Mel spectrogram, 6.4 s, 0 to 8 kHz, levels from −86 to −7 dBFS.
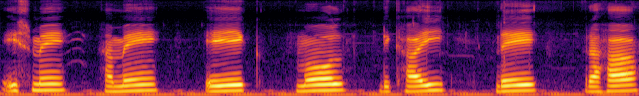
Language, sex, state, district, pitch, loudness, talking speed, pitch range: Hindi, female, Haryana, Charkhi Dadri, 170 Hz, -15 LUFS, 65 wpm, 155-185 Hz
